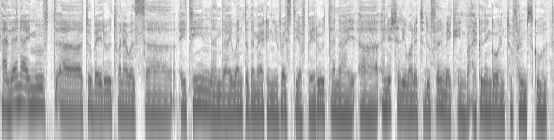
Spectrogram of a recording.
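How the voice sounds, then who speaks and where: Guest, young man from Lebanon, mellow tone, quick thoughtful delivery with fillers, radio studio. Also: mid-range voice, steady tone. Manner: fast, thoughtful, with many fillers. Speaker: guest, magazine founder. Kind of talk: radio interview conversation.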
